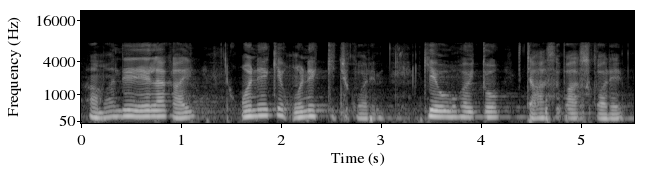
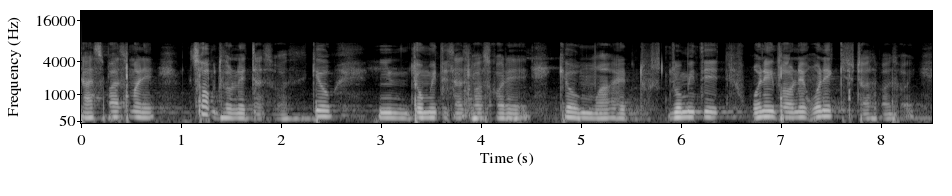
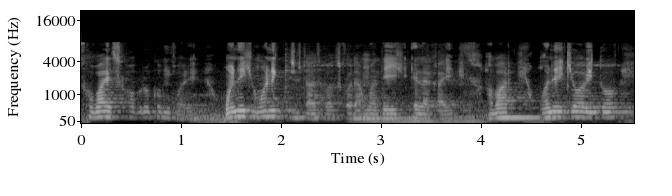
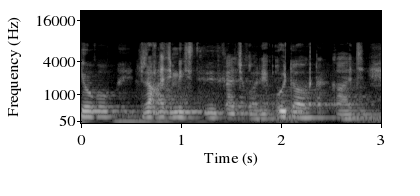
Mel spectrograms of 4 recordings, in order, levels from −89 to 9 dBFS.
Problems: none marked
